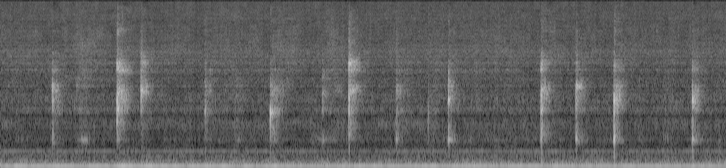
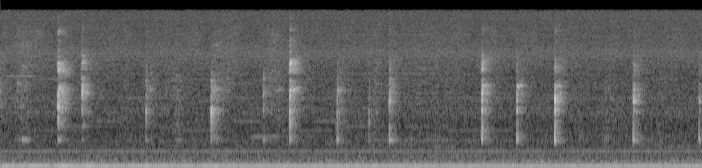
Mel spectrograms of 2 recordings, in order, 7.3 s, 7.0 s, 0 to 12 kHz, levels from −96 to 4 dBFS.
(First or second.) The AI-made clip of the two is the first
